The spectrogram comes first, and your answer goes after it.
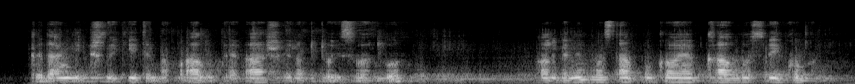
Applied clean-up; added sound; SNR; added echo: neural separator model SepFormer DNS4.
